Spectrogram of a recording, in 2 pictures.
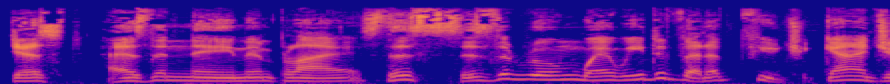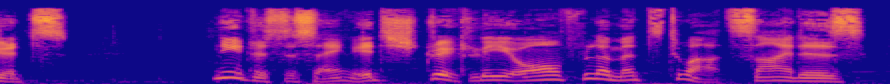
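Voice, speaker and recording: Man playing a pompous young mad scientist, wildly animated. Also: medium pitch, measured pace, natural voice. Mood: grandiose. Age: young adult. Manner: pompous, melodramatic. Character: grandiose young male self-styled mad scientist, theatrical, conspiratorial. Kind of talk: first-person audiobook storytelling.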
